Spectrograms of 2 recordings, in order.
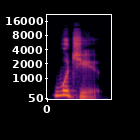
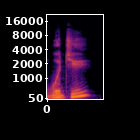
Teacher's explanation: the D in would often reduces or links with the following vowel. Instead of saying would you, your breath should guide it smoothly from one syllable to the next.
